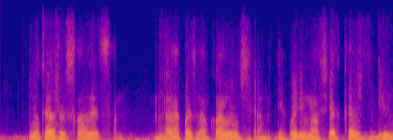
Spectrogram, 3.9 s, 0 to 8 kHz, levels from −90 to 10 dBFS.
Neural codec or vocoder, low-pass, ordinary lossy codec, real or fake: codec, 16 kHz, 1 kbps, FreqCodec, smaller model; 7.2 kHz; Opus, 16 kbps; fake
